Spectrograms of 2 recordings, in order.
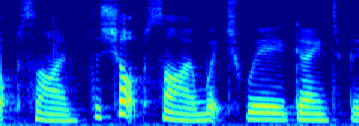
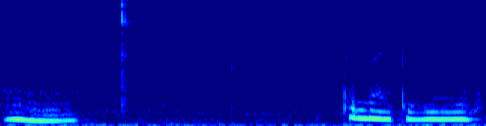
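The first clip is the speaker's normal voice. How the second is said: whispering; 13 dB quieter, much slower than usual. Real, not acted. Muttering to herself while building.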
